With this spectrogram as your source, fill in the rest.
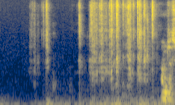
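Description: Card rustles as it is handled.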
